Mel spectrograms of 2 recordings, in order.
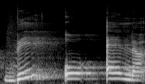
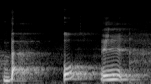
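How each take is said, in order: First: Each letter is said as its alphabet name. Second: Each letter is said as its bare sound. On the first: The speaker calls it wrong. "Ne dites surtout pas" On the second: The speaker calls it right. "Dire le son des lettres"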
